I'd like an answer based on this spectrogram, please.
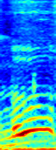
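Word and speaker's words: Muve: gym is located at the old move Fitness but it's spelled m-u-v-e this guy is cutting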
